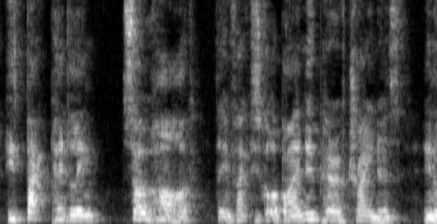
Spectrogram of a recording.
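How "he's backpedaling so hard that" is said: ordinary delivery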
